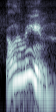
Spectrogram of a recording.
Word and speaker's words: Bellarmine: Bellarmine.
